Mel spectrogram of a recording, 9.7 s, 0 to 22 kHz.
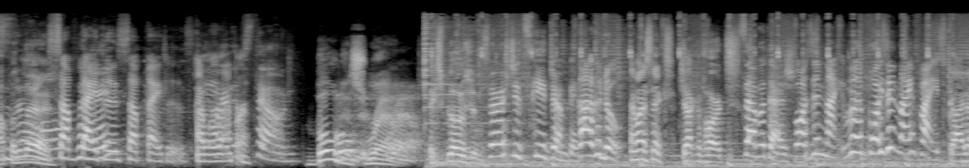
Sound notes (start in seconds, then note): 3.2 voiceover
